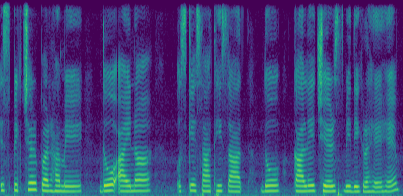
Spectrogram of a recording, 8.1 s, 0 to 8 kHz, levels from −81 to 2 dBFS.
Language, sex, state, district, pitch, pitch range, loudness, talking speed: Hindi, female, Arunachal Pradesh, Lower Dibang Valley, 215 Hz, 205-225 Hz, -15 LUFS, 120 wpm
